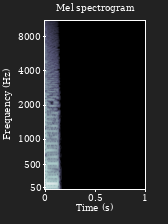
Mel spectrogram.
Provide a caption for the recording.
Synth Bass 003
A collection of Samples, sampled from the Nord Lead.
bass, lead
